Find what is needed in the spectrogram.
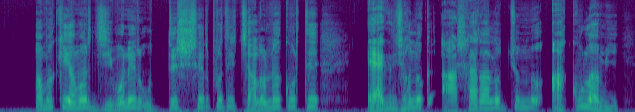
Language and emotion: Bengali, sad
